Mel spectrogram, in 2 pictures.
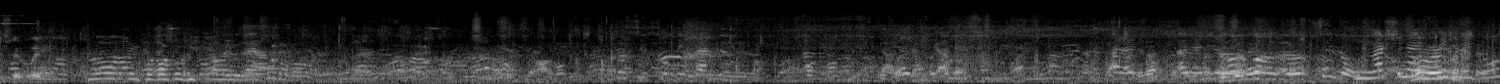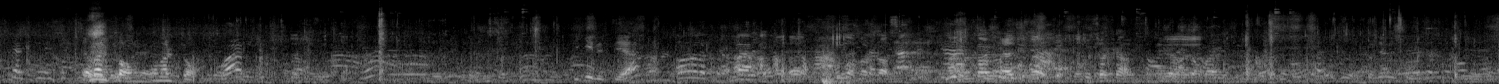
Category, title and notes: Soundscapes > Urban
Description of Sound This recording captures the bustling ambient soundscape of a flea market in Wallonia. The sound is a dense tapestry of fragmented conversations in French, laughter, and the general murmur of a crowd. It is punctuated by specific, distinct sounds such as a person coughing, a dog's loud breathing, and the background clatter of everyday market activities, creating a vivid sense of a busy, lived-in space. Macro This is an ambient recording of a flea market in Wallonia. Meso The sound is characterized by the hustle and bustle of a crowd, with a constant low murmur of many conversations. Specific events include fragments of human conversation, people bargaining with vendors, and the occasional distinct sound like a person coughing or a dog breathing loudly. Micro The soundscape is a complex mix of overlapping human voices, with some words intelligible and others blending into a steady low-frequency hum.
ambience, people, wallonia, fleamarket, atmosphere, ambient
